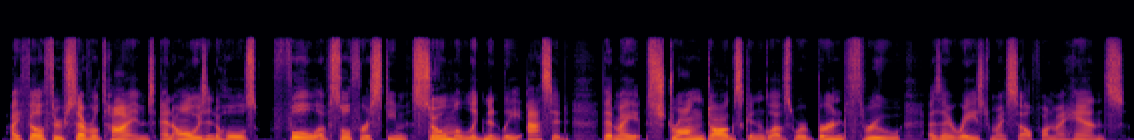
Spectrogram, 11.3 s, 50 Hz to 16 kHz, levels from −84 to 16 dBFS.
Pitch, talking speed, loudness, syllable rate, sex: 185 Hz, 165 wpm, -19 LUFS, 4.8 syllables/s, female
